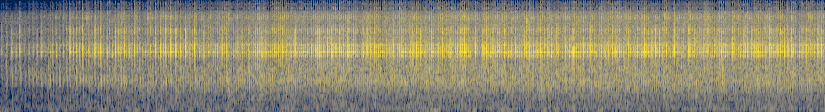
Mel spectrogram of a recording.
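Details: DIY carbon-fiber recumbent bike with the HDPE chain keeper fitted on the idler: a steady, high-pitched buzzing whir from the chain, louder than it should be. Removing the keeper greatly reduced the noise.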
